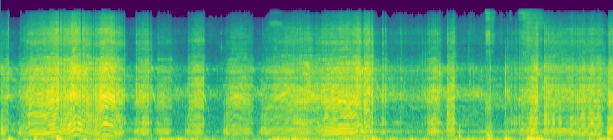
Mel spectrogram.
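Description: Dirt bike engine revving up and down over and over, its pitch rising and falling in quick swells as the bike is ridden.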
